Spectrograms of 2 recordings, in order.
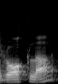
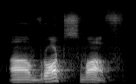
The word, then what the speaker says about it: Wrocław: So it is not pronounced as you can say Wrocław. It is basically pronounced as Wrocław.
